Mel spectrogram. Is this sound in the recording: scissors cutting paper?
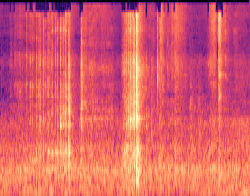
yes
